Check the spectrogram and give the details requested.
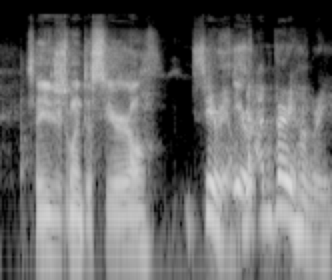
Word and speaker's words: Ciryl: Ciryl. Ciryl. There's a Y and an L. I mean, the C is a S instead of a K. This is ridiculous. So you just went to Ciryl?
